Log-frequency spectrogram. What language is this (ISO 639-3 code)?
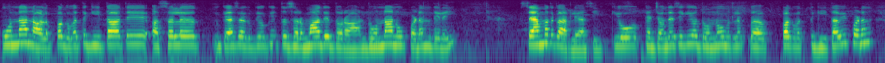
pan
